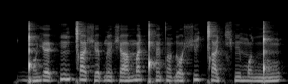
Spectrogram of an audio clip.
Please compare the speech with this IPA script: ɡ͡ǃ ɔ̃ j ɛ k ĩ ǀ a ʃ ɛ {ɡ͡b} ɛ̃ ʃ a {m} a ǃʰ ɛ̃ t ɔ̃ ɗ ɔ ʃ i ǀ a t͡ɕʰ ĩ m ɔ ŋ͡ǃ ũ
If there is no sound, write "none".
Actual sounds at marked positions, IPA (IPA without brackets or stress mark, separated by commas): ɓ, m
